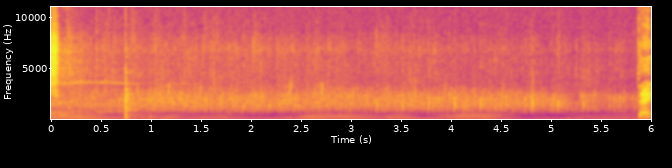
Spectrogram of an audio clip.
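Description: Church band playing soft held keyboard chords under scattered audience applause.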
